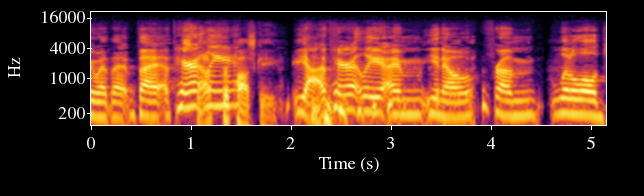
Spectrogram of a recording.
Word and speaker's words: Proposki: I literally wrote down the pronunciation. I was like, all right, Scott, help me with it. But Scott apparently, Proposki.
